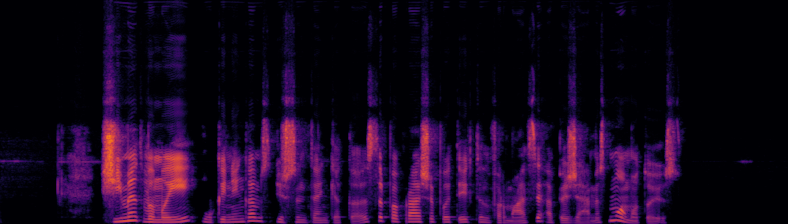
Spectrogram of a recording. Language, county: Lithuanian, Vilnius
